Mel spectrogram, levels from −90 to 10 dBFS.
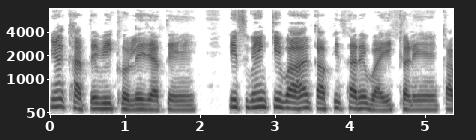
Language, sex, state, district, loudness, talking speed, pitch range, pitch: Hindi, male, Uttar Pradesh, Etah, -17 LUFS, 190 wpm, 135-190 Hz, 160 Hz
